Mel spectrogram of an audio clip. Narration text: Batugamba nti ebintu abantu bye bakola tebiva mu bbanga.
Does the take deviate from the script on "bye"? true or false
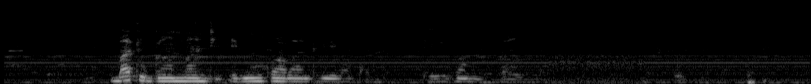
false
